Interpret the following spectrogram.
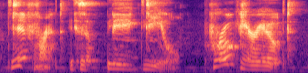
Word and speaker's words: prokaryote: Prokaryote, the pro rhymes with no.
